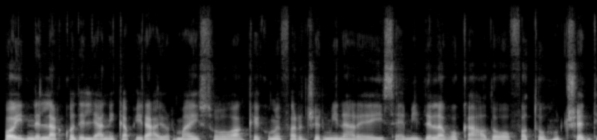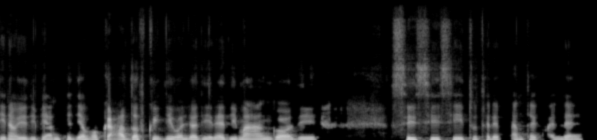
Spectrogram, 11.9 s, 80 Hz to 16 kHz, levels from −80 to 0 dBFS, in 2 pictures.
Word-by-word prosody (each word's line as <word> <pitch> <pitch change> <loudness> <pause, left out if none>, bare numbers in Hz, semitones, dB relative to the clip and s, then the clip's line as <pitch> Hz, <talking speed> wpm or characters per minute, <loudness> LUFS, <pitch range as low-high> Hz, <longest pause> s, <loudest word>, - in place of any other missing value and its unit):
Poi 150 0 +8
nell'arco 140 +1 +2
degli 135 -1 0
anni 135 0 +1
capirai, 130 -1 +1
ormai 130 +2 -1
so 125 -1 -3
anche 125 0 -1
come 130 +1 -2
far 130 0 -2
germinare 130 -1 -1
i 125 0 -2
semi 125 0 -4
dell'avocado. 120 -2 0
Ho 120 +2 0
fatto 130 +3 -3
un 140 -2 -2
centinaio 135 0 +1
di 125 -1 -4
piante 135 +1 -1
di 140 +2 +3
avocado, 140 0 +3
quindi 155 -1 -1
voglio 150 0 +3
dire 140 -1 +1
di 140 +1 -1
mango, 140 0 +2
di 140 +1 -1 0.7
sì, 180 - +1
sì, 180 +1 -1
sì, 170 0 -1
tutte 160 -2 -5
le 150 -1 0
piante, 155 0 -3
quelle 145 -1 -3
135 Hz, 175 wpm, -23 LUFS, 130-145 Hz, 0.7 s, Poi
